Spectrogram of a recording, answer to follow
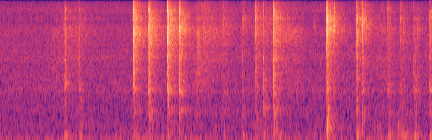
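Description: Typing on a computer keyboard: an irregular run of key clicks that starts about a second in.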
